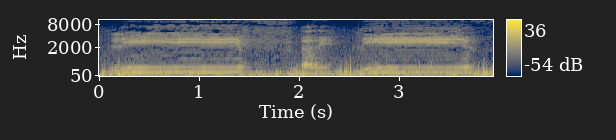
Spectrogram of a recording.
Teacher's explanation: شوفوا اللام جابت وراها مد بالياء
